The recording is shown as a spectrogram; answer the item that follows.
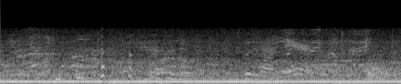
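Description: A steady low hum under faint background voices and chatter of a busy room.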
